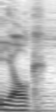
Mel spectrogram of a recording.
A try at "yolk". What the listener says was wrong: Did you say yolk? You pronounce the L in yolk?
